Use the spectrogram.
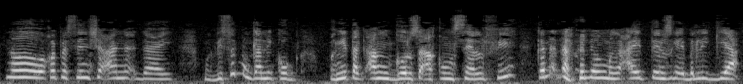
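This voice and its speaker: An actress playing a breezy, impatient young best friend in a Bisaya radio drama, chatty and playful, with a Cebuano accent. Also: female voice, sits high, fairly quick, close to an everyday voice.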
